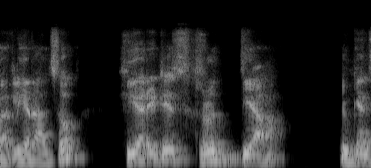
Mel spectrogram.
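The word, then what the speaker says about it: हृद्य: Here it is Hrudya. You can say Hridya, you can say Hrudya. Both are acceptable.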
